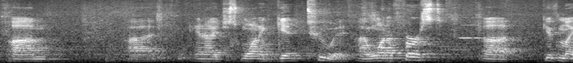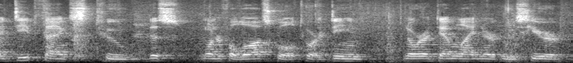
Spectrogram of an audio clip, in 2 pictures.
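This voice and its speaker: A man giving opening remarks at a law school symposium as its organizer, earnest and pausing often with fillers. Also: medium pitch, fairly bright tone, slight background noise. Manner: earnest, frequent filler pauses. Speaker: conference organizer. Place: law school lecture hall. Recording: roomy hall with faint ambience.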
